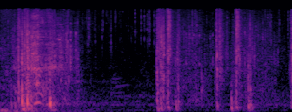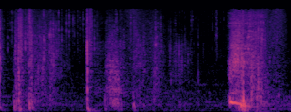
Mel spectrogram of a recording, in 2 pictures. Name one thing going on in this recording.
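Hands and boots scrape on rough stone while climbing.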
